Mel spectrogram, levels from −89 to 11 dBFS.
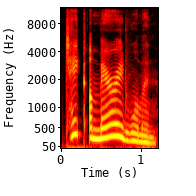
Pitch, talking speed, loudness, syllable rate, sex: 225 Hz, 195 wpm, -14 LUFS, 5.2 syllables/s, female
